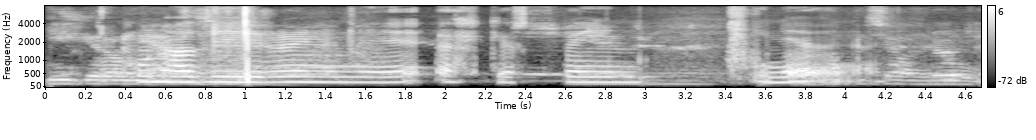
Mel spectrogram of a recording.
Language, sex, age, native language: Icelandic, male, 13, Icelandic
